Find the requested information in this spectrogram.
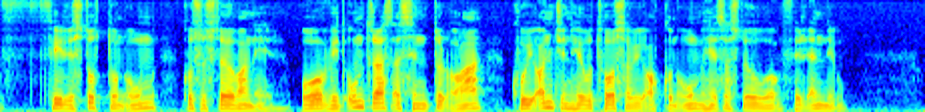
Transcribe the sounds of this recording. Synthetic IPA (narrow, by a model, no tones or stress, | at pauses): fɪːɾɪst̪ʊht̪ʊnʔʊmkʰʊsʊst̪œːʋanɛ̰ɾɔʋiːd̪ʊnt̪ɾast̪asɪnt̪ʊɾʔɔː | kʰvujɔɲt͡ʃɪnɦɛːʋət̪ʰoːsaʋiɔhkʊnʔʊmɦɛːsast̪œːʋʊfɪɾɛnːɪ̰w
